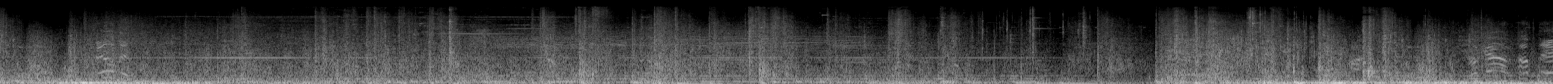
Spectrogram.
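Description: Gunfire from a building in Red Dead Redemption 2, repeated sharp shots and booms over a busy background, with shouting voices throughout.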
